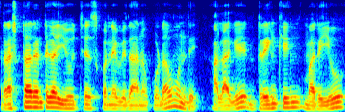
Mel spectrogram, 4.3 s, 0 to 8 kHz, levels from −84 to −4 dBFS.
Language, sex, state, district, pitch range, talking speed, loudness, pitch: Telugu, male, Andhra Pradesh, Manyam, 95-135 Hz, 155 wpm, -20 LUFS, 105 Hz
